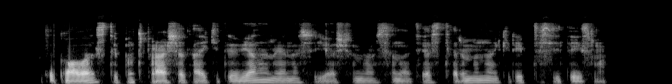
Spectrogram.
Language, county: Lithuanian, Kaunas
